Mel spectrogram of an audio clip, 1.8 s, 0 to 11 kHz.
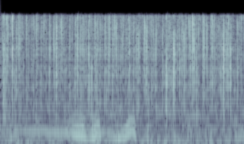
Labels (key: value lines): label: biophony, cascading saw
recorder: SoundTrap 600 or HydroMoth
